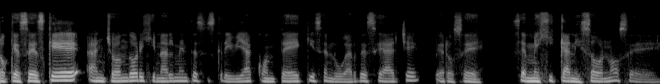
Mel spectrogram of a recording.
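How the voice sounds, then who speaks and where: Against a quiet background, a man speaks with hardly any pauses at a fairly high pitch. His voice is somewhat breathy, and the sound is dry with no echo. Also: ordinary pitch variation, moderate pace. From Chihuahua, northern Mexico. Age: 30s. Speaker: interviewer, Spanish teacher. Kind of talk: interview. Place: home room. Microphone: studio mic.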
